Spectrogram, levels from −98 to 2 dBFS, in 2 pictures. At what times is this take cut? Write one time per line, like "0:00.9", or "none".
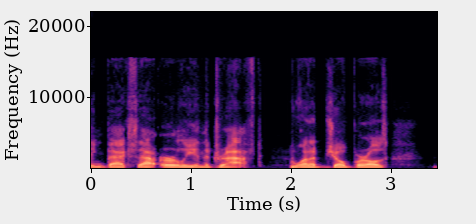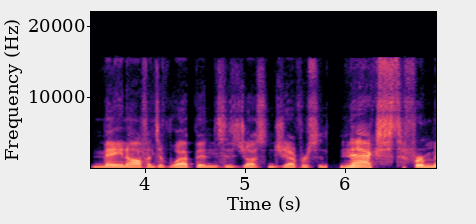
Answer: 0:02.0
0:05.8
